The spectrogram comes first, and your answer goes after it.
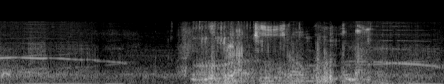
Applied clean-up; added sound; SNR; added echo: neural separator model SepFormer DNS4.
